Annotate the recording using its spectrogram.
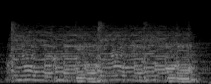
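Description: Electric guitar in drop D tuning playing a quick rock riff, with string bends and pull-offs, on a Schecter Diamond Series guitar. The playing stops abruptly at the very end.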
